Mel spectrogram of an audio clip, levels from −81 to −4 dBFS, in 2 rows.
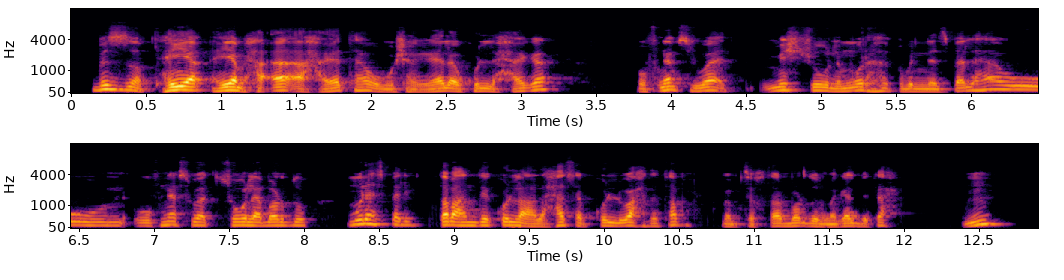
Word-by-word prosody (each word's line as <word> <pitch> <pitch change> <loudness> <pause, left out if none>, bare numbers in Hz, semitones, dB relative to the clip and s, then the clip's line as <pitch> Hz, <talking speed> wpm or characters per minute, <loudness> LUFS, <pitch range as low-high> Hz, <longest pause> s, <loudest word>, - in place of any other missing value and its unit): بالضبط، 165 -2 +1
هي 150 +2 +10
هي 140 +5 +9
محقَّقة - - +2
حياتها 120 +6 -2
وشغالة 90 0 -1
وكُلّ 105 -1 -3
حاجة، 155 +10 -3 0.5
وفي 130 - -6
نفس 155 -5 +1
الوقت 115 -2 0
مش 145 +4 -3
شغل 125 -5 0
مُرهِق 110 -4 -3
بالنسبة 95 +2 -3
لها 145 +6 -3
و 170 -1 -1 0.6
وفي 120 +5 -7
نفس 155 0 -4
الوقت 140 - -2
شغلانه 140 -2 0
برضه 135 0 -2 0.2
مناسبة 180 -3 0
ليها، 150 -1 -9
طبعًا 145 -4 +5
دي 140 - +1
كلّه 145 -1 +1
على 100 0 -1
حَسَب 130 +1 -3
كُلّ 125 -1 -2
واحدة 110 -4 -1
طبعًا، 145 +5 -5 0.2
ما - - -5
بتختار 110 - -4
برضه 110 0 -2
المجال 100 +4 -2
بتاعها. - - -8 0.4
امم. 180 +5 -2
130 Hz, 175 wpm, -22 LUFS, 110-150 Hz, 0.6 s, هي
